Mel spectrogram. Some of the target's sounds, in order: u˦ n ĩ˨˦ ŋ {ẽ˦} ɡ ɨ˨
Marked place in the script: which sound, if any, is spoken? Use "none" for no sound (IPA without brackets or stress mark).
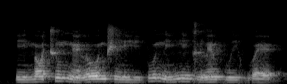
ĩ˦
